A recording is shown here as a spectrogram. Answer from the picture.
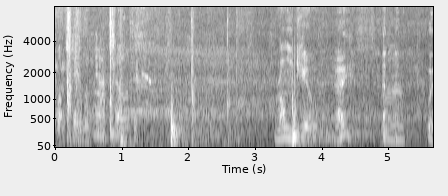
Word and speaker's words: Rondeau: Rondeau, eh? We pronounce it Rondeau, actually.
